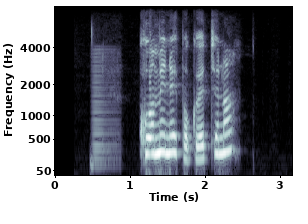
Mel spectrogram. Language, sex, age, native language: Icelandic, female, 40-49, Icelandic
